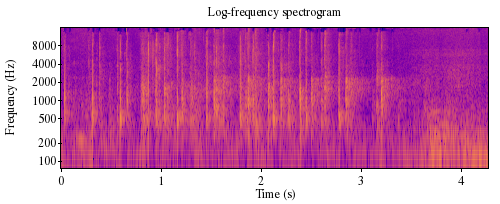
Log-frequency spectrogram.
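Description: Audience applauding, the clapping dying away after about three seconds.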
